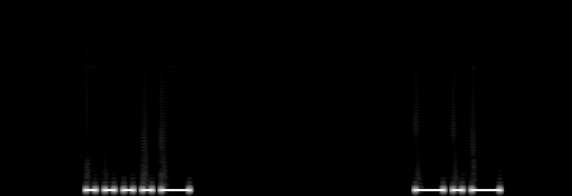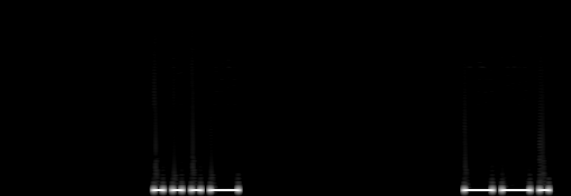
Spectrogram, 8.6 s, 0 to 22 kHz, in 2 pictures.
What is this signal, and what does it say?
Morse code, heard as a keyed tone, about 17 wpm, spaced as for 5 wpm, 700 Hz. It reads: 4KVG
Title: USA Call Signs - 8x Character Spacing - 17wpm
